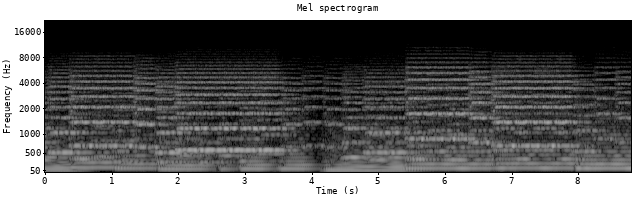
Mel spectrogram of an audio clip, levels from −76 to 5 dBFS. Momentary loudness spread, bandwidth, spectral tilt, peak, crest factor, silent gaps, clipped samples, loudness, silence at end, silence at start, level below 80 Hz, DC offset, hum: 6 LU; 12 kHz; -4 dB/octave; -14 dBFS; 14 dB; none; under 0.1%; -27 LUFS; 0 s; 0 s; -44 dBFS; under 0.1%; none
